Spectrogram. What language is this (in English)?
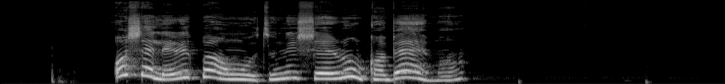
Yoruba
